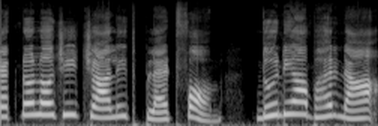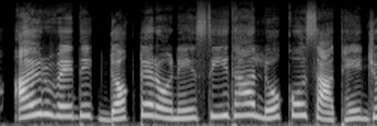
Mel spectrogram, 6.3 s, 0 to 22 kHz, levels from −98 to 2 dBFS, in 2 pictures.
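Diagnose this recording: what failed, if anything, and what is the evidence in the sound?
Clock slip clicks run from 0.12 s to the end of the speech at 6.29 s: faint, evenly spaced ticks roughly every 50 ms, clearest on loud sustained stretches and vanishing in pauses. The cause is likely two unsynchronised clocks at a converter or driver boundary, off by something like 500 ppm, so one sample slips about 150 times. A spectrogram shows regularly spaced thin vertical broadband lines; the waveform shows tiny single-sample steps.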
